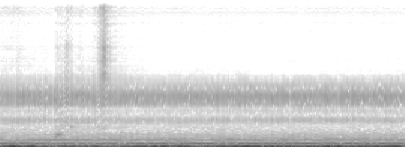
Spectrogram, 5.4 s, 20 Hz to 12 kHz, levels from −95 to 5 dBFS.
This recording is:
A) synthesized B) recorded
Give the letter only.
A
